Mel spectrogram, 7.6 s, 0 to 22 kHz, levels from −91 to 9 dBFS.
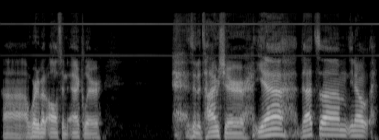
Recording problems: high-pitched whine; faint; throughout; 10.5 kHz, 25 dB below the speech

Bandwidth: 14.5 kHz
